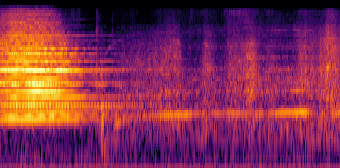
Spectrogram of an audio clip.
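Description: A vacuum cleaner whines loudly, then a sharp click and its motor settles into a lower, steadier drone that keeps running with no voices.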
